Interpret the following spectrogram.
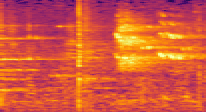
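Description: Badminton rally: a racket strikes the shuttlecock once, a sharp crack about three-quarters of a second in, followed by shoes squeaking briefly on the court floor.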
